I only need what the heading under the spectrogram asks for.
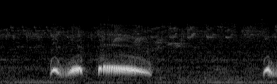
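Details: {'caption': 'Spotted dove, the Vietnamese cu gáy, in the whistle-voiced style called giọng còi, kept to stir other doves into cooing: soft low hooting coos, a short double note, then a longer drawn-out falling coo, then another note beginning.'}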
